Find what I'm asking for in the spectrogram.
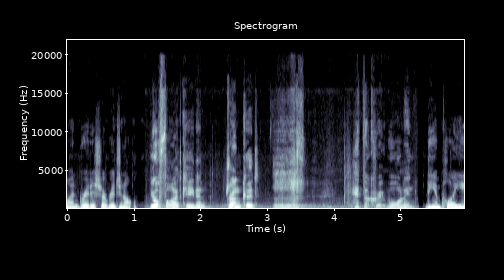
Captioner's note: laughs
